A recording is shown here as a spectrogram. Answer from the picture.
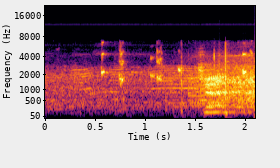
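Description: Basketball gym ambience with a few short squeaks and bounces from the court. Near the end, a loud, low, drawn-out sound starts abruptly and carries on.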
